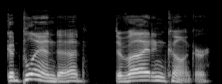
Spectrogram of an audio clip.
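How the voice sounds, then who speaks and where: Woman voicing a teasing cowboy rancher, gruff, gravelly edge, dry close sound. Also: sits low, sing-song, a little slow, no echo, exaggerated voice.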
